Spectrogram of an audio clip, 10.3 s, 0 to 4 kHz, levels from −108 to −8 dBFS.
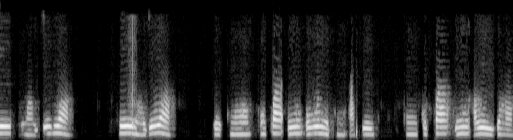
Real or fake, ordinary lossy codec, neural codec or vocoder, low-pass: fake; AAC, 16 kbps; autoencoder, 48 kHz, 32 numbers a frame, DAC-VAE, trained on Japanese speech; 3.6 kHz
